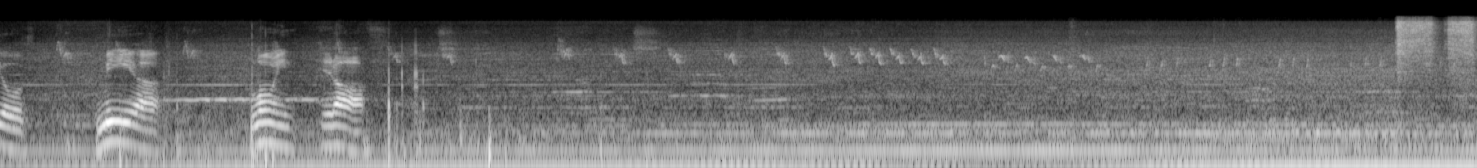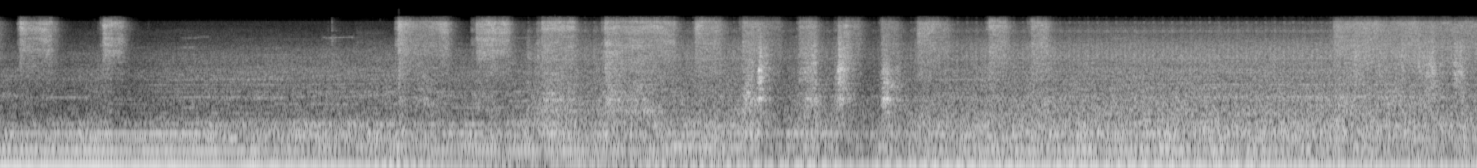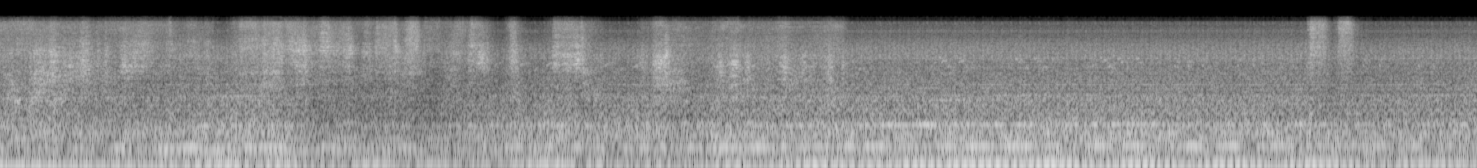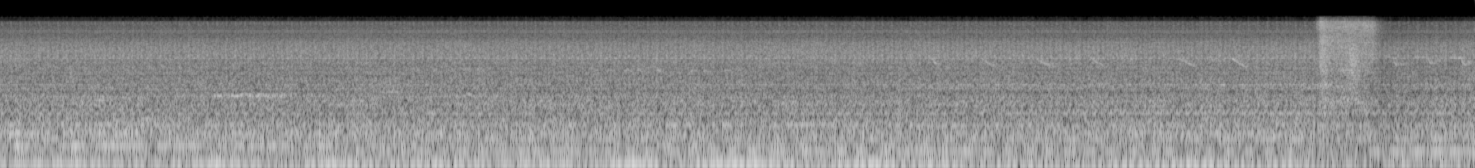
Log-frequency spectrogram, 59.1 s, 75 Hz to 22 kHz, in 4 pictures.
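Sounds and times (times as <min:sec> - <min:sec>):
steady engine hum: 0:00.0 - 0:59.0
compressed air blow gun hissing: 0:14.0 - 0:16.1, 0:18.7 - 0:25.4, 0:28.1 - 0:38.1, 0:42.6 - 0:43.2, 0:57.5 - 0:58.2.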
